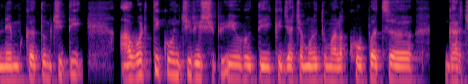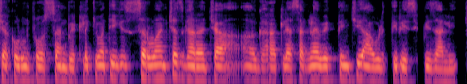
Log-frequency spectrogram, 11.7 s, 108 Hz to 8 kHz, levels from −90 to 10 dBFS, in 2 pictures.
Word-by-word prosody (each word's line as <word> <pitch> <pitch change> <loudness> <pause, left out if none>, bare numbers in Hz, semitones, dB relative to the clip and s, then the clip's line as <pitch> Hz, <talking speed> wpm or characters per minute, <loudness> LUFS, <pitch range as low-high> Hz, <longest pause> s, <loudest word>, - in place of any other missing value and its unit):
नेमकं 135 +2 +2
तुमची 145 -4 -3
ती 175 -3 -4 0.6
आवडती 175 +7 +1
कोणची 180 -1 -1
रेसिपी 155 +2 -1
होती? 140 -2 +1
की - - -1
ज्याच्यामुळे 135 0 +2
तुम्हाला 130 -1 +1
खूपच 140 +2 +1
अ, 135 -2 +5 0.5
घरच्याकडून 135 +1 +1
प्रोत्साहन 135 0 0
भेटलं 130 +2 -3
किंवा 145 0 +2
ती 150 - +1
सर्वांच्याच 145 +2 +2
घराच्या, 135 -1 +3 0.2
अ, 140 -1 -4
घरातल्या 130 +1 -2
सगळ्या 135 +2 +1
व्यक्तींची 140 +2 +1
आवडती 130 +1 -2
रेसिपी 130 +1 -2
झाली 120 -1 -4
140 Hz, 135 wpm, -25 LUFS, 135-145 Hz, 0.6 s, अ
